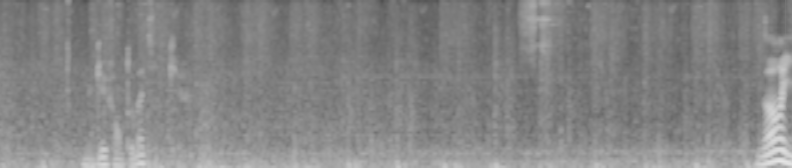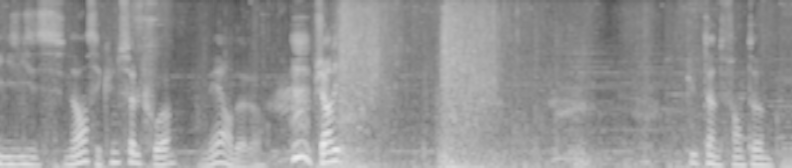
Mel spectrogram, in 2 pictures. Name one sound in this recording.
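A horse's hooves thud on grass.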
